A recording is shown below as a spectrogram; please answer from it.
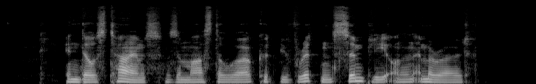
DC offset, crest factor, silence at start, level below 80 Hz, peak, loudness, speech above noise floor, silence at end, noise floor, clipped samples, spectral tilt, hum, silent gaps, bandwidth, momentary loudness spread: under 0.1%; 22 dB; 0.65 s; -60 dBFS; -6 dBFS; -27 LUFS; 40 dB; 0.65 s; -67 dBFS; under 0.1%; -5 dB/octave; none; none; 16.5 kHz; 10 LU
